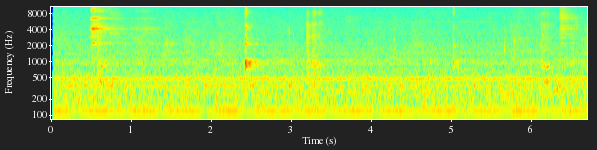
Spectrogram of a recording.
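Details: Sunday-morning hiccups, five or six brief, sharp little hiccup sounds at irregular intervals over a steady background hum, possibly from a dog.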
